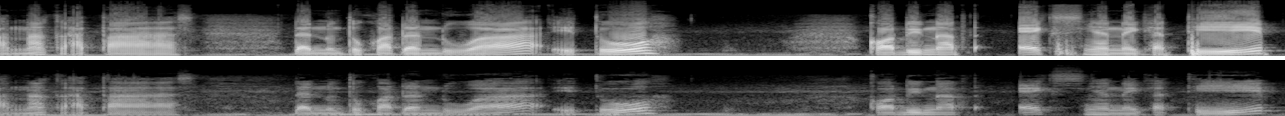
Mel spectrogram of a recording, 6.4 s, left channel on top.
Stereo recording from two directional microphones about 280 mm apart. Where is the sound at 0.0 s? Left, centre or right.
Left.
